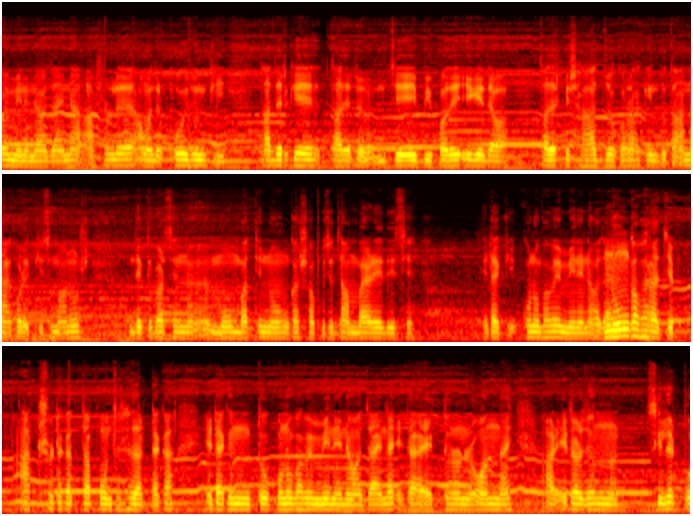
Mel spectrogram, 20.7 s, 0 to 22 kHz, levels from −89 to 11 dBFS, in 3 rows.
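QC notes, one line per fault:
0.76–2.98 s: CD scratch ticks, nine short clicks about four per second, the longest about 3 ms, as unrecoverable data recurs on each disc revolution.
13.89–15.28 s: CD scratch ticks, six brief ticks at roughly four per second, the longest about 3 ms, from a blemish defeating error correction once per turn.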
